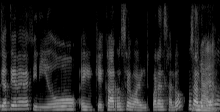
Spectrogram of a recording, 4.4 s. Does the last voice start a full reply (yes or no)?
no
